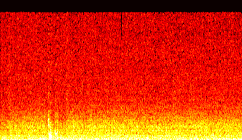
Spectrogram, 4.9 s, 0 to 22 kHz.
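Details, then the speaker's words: Canadian Admiral YS-3610 record player during restoration, needle touched: only a steady faint hiss and one small click, no sound at all; amplifier passes hiss but no signal, cause unknown. "Nothing whatsoever. They're really not very good signs. The hiss and the combination of nothing, not a very good sign."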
